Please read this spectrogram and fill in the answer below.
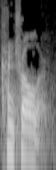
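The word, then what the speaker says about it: comptroller: It's pronounced controller, even though it's spelled with a PT in there.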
